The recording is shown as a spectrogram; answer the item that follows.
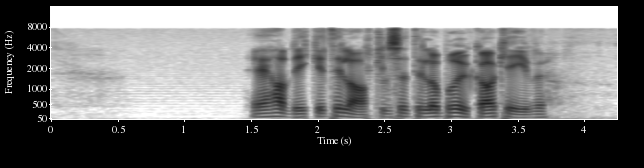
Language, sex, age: Norwegian, male, 22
